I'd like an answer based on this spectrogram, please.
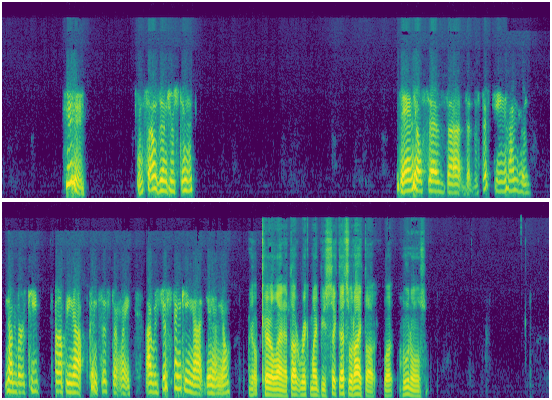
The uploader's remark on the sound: ON THE PHONE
